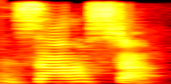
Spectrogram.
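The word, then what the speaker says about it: Samstag: Saturday কে বলা হয় জামস্টার জামস্টার এই যে এস বর্গীয় জ এর মত উচ্চারণ হবে শুরুতে আছে জামস্টার আর কোন কথা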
